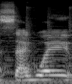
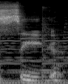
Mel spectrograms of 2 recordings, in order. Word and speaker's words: segue: Like I didn't know that segue was spelled like that until a few years ago. I always thought it was Sieg.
